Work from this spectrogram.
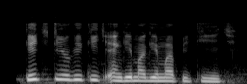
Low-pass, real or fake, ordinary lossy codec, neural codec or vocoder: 7.2 kHz; real; Opus, 16 kbps; none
